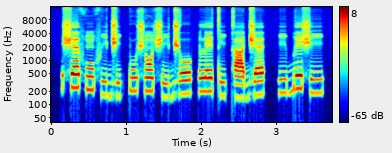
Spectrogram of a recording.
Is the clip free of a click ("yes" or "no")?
yes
